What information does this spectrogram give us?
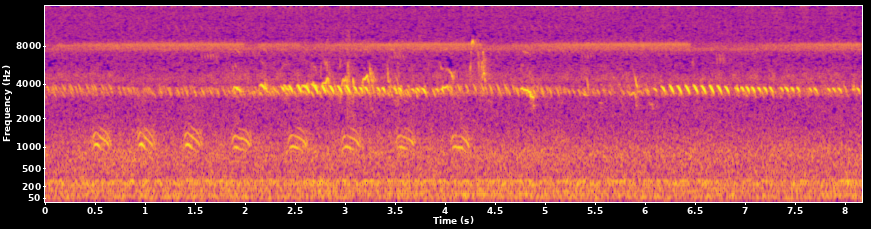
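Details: Bull-headed shrike, 22 September 2015, ordinary calls rather than the autumn high-pitched display: eight rapid, evenly spaced arched notes in the first half, then silence from the bird against a shrill, pulsing insect trill.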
